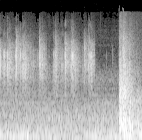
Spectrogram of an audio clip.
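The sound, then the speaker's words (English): Several dice, one for each of several characters, are rolled at once during a tabletop game: a rapid run of bright, clicky taps for about a second, then a louder, denser clatter as they spill and land. No one speaks. “So I roll all of them at once to save time.”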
